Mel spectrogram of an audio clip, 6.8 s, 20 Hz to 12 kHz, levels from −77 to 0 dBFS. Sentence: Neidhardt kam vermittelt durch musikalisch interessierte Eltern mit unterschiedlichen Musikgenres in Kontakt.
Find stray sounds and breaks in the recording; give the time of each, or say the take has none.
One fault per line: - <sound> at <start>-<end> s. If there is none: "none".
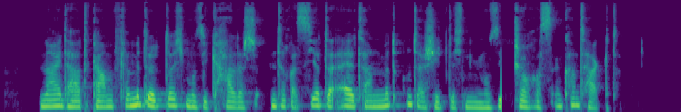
- dropout at 5.0-5.1 s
